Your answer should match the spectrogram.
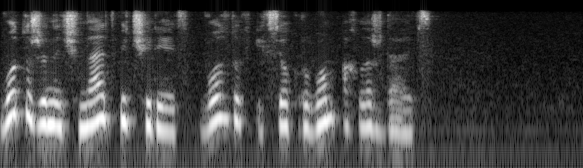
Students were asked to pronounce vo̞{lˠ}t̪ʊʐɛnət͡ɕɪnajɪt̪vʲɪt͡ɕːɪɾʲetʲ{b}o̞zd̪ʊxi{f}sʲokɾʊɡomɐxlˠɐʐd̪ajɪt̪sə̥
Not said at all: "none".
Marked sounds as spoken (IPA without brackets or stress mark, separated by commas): none, v, f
